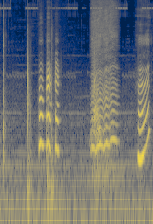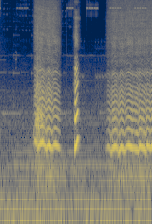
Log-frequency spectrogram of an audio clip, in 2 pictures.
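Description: Cartoon housefly buzzing in short bursts, with a quick rising swoop around the middle, then buzzing without a break from about five seconds in.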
